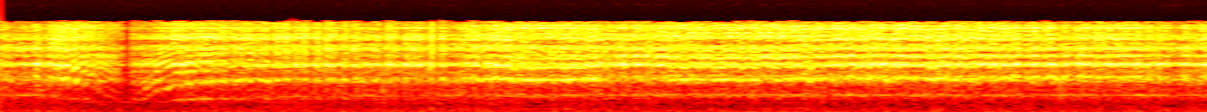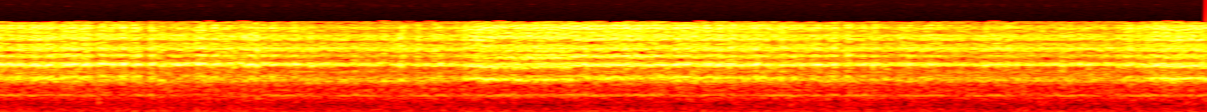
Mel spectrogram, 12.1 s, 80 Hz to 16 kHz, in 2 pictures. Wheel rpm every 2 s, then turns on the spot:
120, 160, 160, 160, 160, 160.
none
